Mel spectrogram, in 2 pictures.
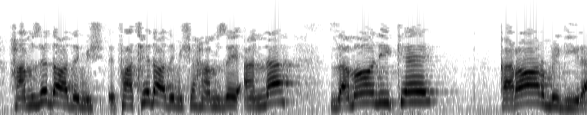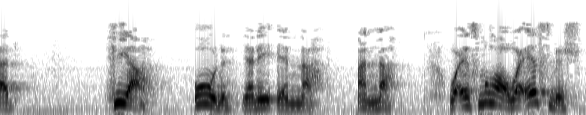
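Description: A man with a fairly high voice teaches a grammar lesson. He goes through example sentences slowly and keeps asking his students questions, then answers them himself. The recording sounds dull and lo-fi. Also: slightly rough. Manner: reads Arabic examples slowly, then translates. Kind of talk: Arabic grammar lesson explained in Persian.

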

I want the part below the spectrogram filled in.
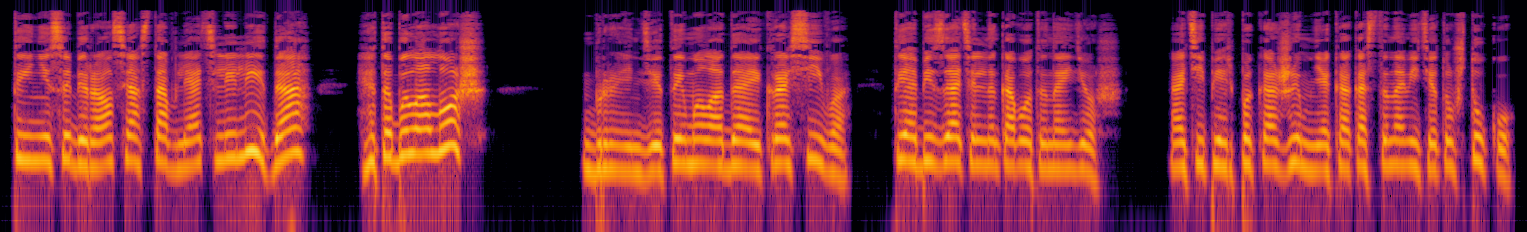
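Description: A reader voicing a breathless male police officer who shouts urgent commands. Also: medium pitch, dry recording, studio quality, close to an everyday voice.

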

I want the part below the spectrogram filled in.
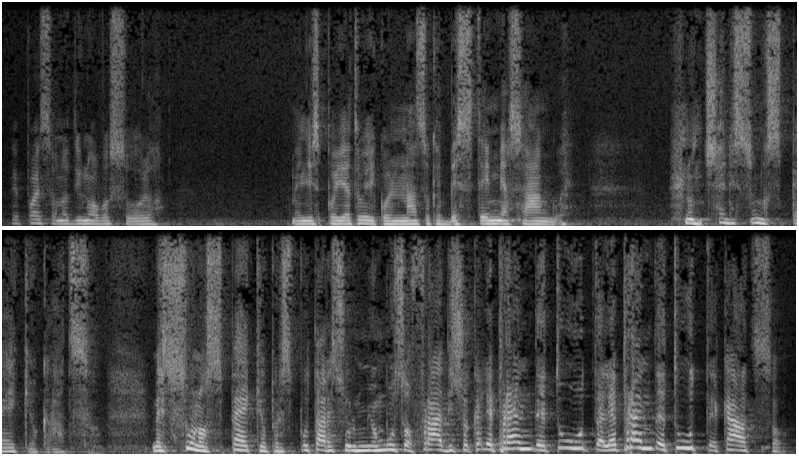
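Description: In a radio theatre monologue, a woman plays a bitter, cocky, jobless thirty-year-old man who is restless and profane, shifting between mutters and outbursts. Her medium-pitched voice is lightly acted at a moderate pace, with a defiant, bitter mood.

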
